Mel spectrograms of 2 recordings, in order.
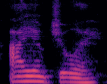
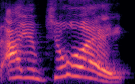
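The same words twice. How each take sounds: First: It is said weakly, without conviction. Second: It is said strongly, with conviction.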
